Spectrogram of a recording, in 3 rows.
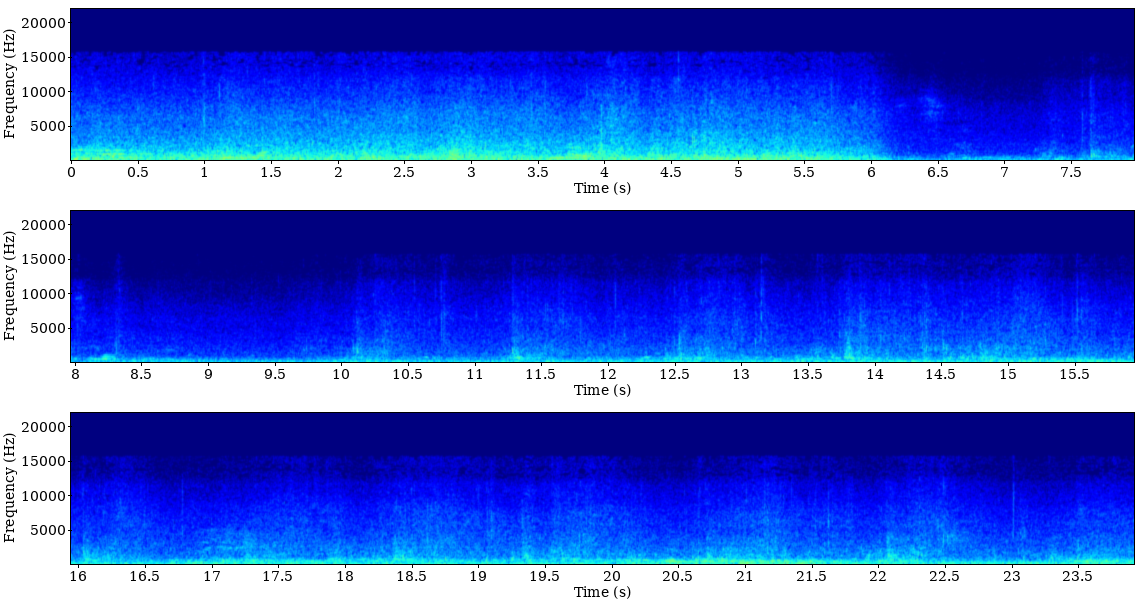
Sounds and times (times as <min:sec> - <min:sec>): Speech: 0:00.0 - 0:09.1, 0:11.9 - 0:13.8, 0:16.6 - 0:23.9.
